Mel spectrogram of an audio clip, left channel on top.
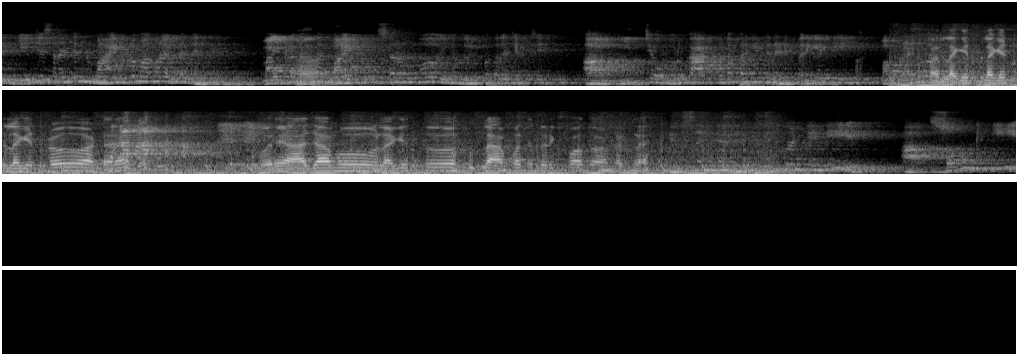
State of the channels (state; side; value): silent; right; digital silence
